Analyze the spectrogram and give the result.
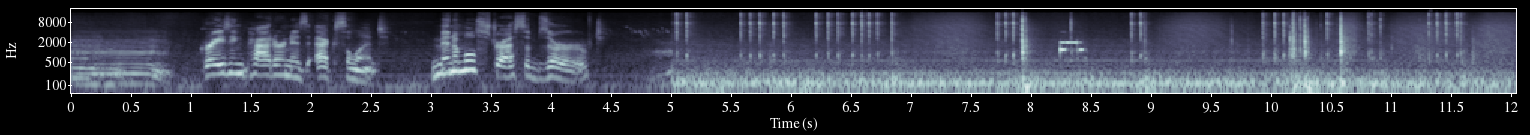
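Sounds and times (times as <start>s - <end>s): steady low hum: 4.6s - 12.0s.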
